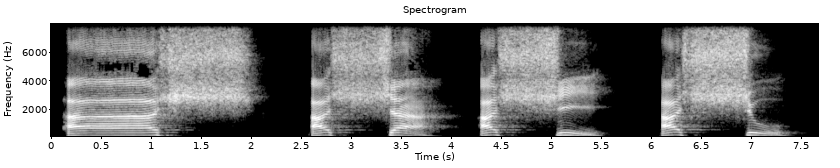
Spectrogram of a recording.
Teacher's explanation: tiga huruf tersebut keluar dari lidah bagian tengah menempel ke langit-langit bagian atas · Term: huruf syin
